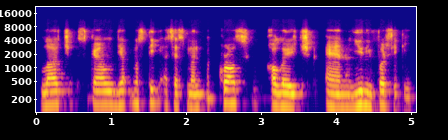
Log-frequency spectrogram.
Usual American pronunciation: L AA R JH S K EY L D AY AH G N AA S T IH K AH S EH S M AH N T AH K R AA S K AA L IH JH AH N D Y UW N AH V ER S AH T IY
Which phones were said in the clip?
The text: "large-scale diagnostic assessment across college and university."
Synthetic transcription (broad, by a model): L AA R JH S K EY L D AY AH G N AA S T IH K AH S EH S M AH N T AH K R AA S K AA L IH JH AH N Y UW N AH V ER S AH T IY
